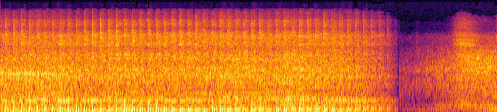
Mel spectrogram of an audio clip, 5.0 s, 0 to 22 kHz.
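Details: Predator 212 Hemi engine in a DB30 minibike, just started to warm up after restoration: small single thumps at an even three pulses per second; runs smoothly.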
